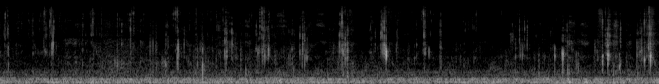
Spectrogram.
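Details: Dog munching on rice cake: crisp, uneven bites and wet chewing clicks that come in quick bursts, with one sharper crunch midway, all over a constant low background hum.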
